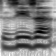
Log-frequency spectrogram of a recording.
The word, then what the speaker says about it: Aziza: I'm like, it's Aziza, like Louisa, like diva.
